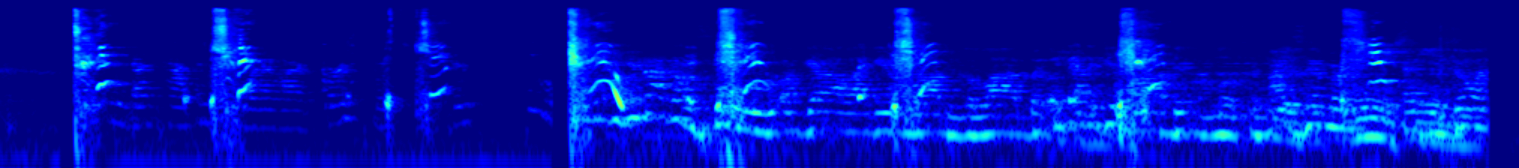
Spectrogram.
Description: Short compilation of rapid sneezes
